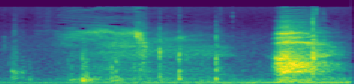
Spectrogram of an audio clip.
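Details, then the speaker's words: Adult man interrupted by hiccups mid-recording, also yawning and sneezing: several short, sharp breath-catching clicks then a voiced gasp-like sound, hiccups. "oh excuse me yawning hiccups and sneezing geez having a time right now oh gosh ah hiccups now"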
